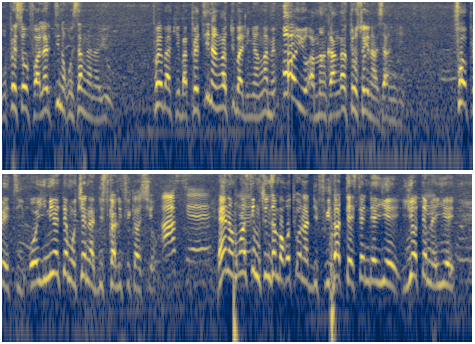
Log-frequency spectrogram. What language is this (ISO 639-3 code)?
fra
